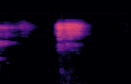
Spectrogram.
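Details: A person on holiday in the snow, trying to sneeze on purpose, gives a soft intake followed by one sharp, hissing burst of air; a single sneeze.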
